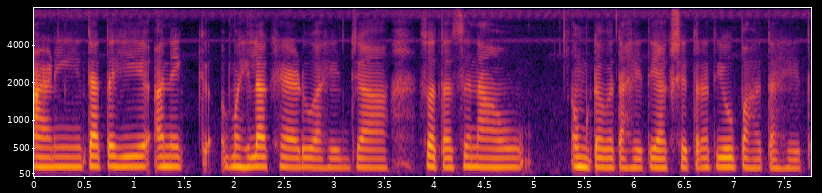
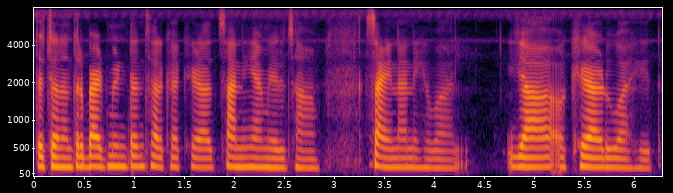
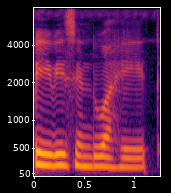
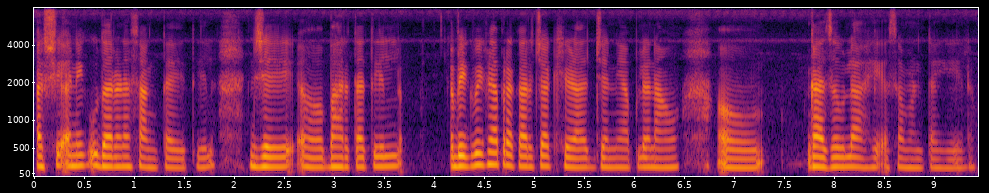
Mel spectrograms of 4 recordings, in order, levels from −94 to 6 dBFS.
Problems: constant background noise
